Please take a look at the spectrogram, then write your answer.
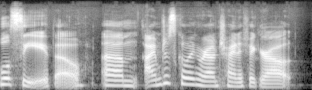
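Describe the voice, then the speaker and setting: A woman speaks at a moderate pace with lively intonation. Music plays in the background. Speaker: gaming streamer. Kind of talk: casual chat. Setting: live stream.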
